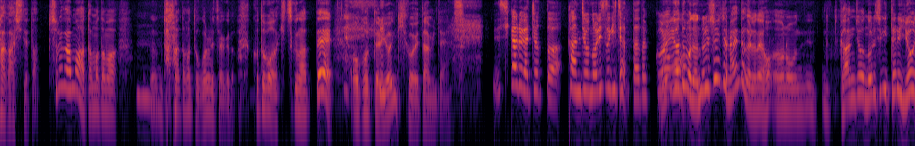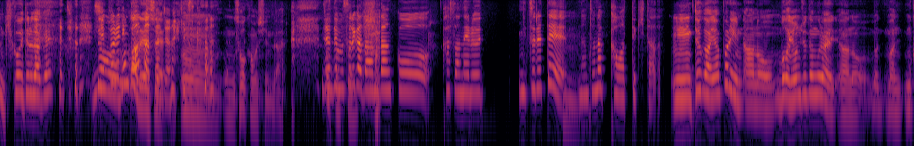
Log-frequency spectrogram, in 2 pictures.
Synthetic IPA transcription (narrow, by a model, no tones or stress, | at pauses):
saɡa̰ɕi̥t̪e̞t̪a̰t̪ːe̥so̞ɾe̞ɡamaːt̪amat̪ama | t̪amat̪amat̪ːeoko̞ɾaɾe̞t͡ɕa̟ked̪o̞̰ko̞t̪o̞baɡakʲi̥t͡sɨ̥kɯ̟nat̪ːe̞o̰ko̞t̪ːe̞ɾɯjo̞ːɲ̟ikʲi̥ko̞e̞t̪amʲit̪a̰inaɕi̥kaɾɯ̟ɡat͡ɕo̞t̪ːo̞kãɲ̟d͡ʑo̞ːno̞ɾʲisɨɡʲit͡ɕat̪ːat̪ooɾjad̪e̞mo̞d̪emno̞ɾʲis̬ɨɡʲit̪e̞naĩnd̪aked͡ʑanehnokãɲ̟d͡ʑo̞ːno̞ɾʲis̬ɨɡʲit̪e̞ɾɯjo̞ːɲ̟ikʲi̥ko̞e̞t̪e̞ɾɯd̪ak̬e̞d͡ʑad̪eĩmoɯɾɯiõnt̪oad̪easeɲd͡ʑanaid̪eɯ̃sɨkaɯ̃so̞ːkamo̞ɕḭ̃nːa̰id͡ʑaːd̪e̞mo̞soɾe̞ɡad̪ãnd̪ãŋko̞ːkasane̞ɾɯ̟ | ɲ̟it͡sɨɾe̞t̪e̞nãnt̪o̞nakɯ̟̥kʰaβat̪ːe̞kʲi̥t̪a̰ɯ̟̃t̪e̞jɯ̟kajapːaɾʲiano̞bokːajõɲd͡ʑɨːneŋɡɯ̟ɾaiano̞mamamɯ̟k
